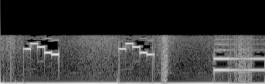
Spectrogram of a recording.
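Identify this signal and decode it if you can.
Five-tone selective call (ZVEI), heard as quick runs of five tones, tones of about 70 ms. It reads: 88965 88965
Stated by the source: ZVEI five-tone call 88961 received on an SDR.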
